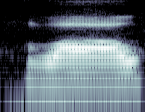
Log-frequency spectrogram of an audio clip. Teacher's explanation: इसे होठों को गोल करके अदा किया जाता है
